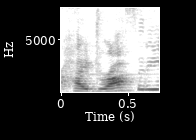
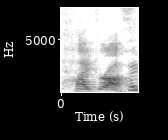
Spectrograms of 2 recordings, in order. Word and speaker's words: Hydrocity: The options are Hydrocity or Hydro City. It's one word, so in my opinion, it's hydrosity. Hydrosity, yeah. You know, like Metrocity in in that Megamind. one.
